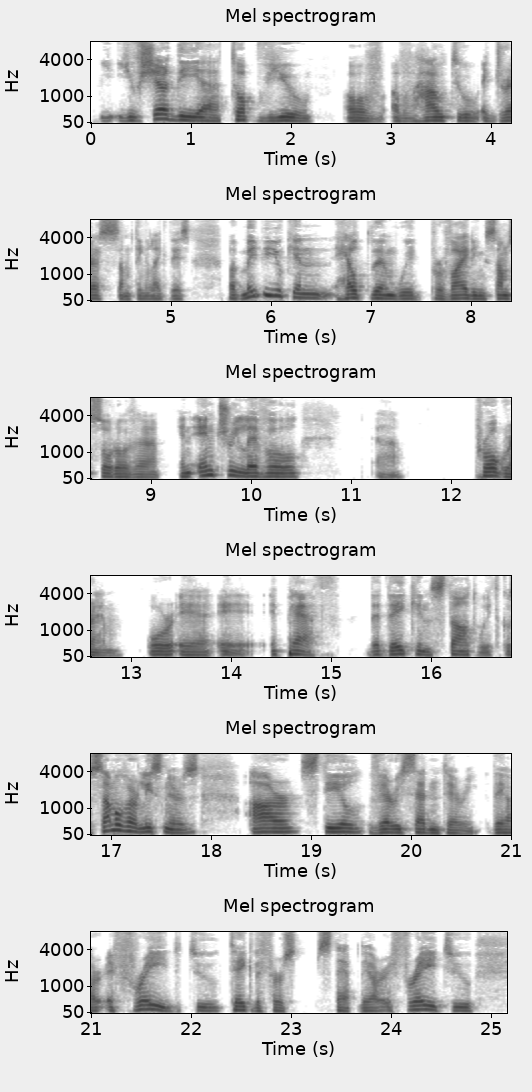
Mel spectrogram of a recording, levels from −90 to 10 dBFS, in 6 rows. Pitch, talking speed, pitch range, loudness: 115 Hz, 150 wpm, 105-130 Hz, -22 LUFS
